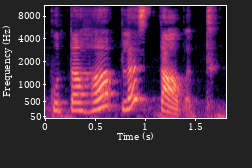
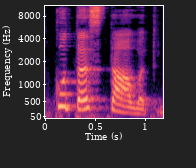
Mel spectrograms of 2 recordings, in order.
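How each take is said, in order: First: "kutaha plus tavat" split into separate words; divided sandhi. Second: "kutastavat" run together as one word; joined sandhi. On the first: Teacher divides sandhi for students, "kutaha plus tavat" in parts. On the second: Teacher reads the Sanskrit compound, "kutastavat" joined. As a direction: say "kutastavat" with the s linking straight into tavat. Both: Shown as a demonstration. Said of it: "divide sandhi".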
